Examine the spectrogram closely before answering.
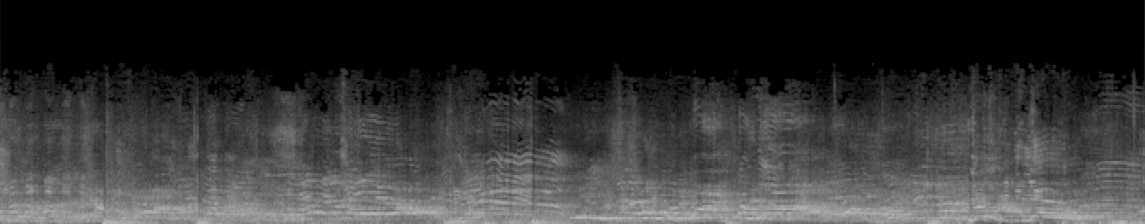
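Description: A crowd of men and women shouts and cheers in an echoing hall.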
